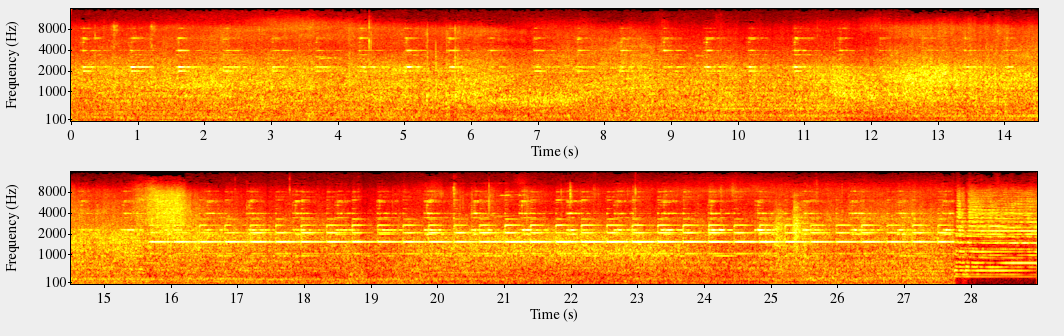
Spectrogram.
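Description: Freight train's EMD diesel locomotives running with a loud, steady rumble, joined about halfway through by a steady high tone. About a second before the end the rumble drops away and the crossing's Safetran electronic bell starts ringing in quick, even pulses as the gates come down.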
